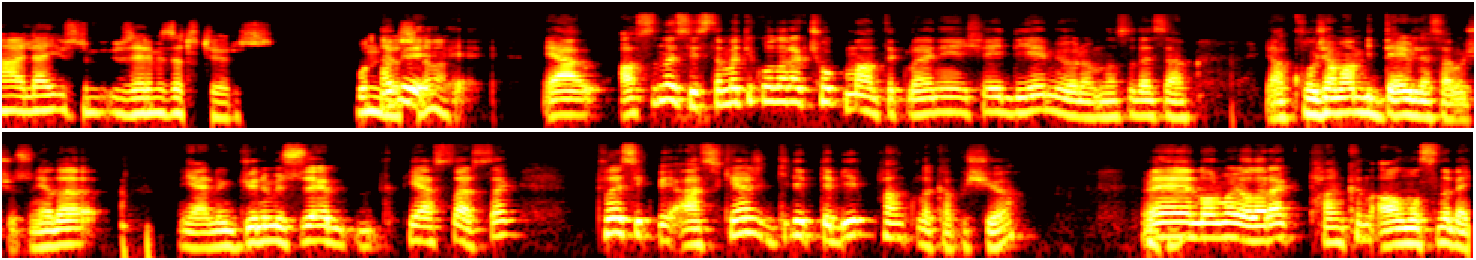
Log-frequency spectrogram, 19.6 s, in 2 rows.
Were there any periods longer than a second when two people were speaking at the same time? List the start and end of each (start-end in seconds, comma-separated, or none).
none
